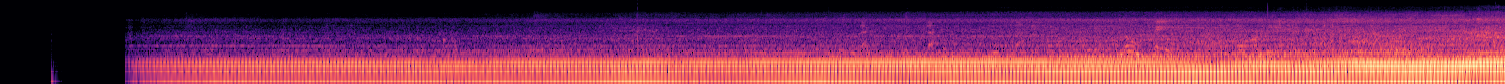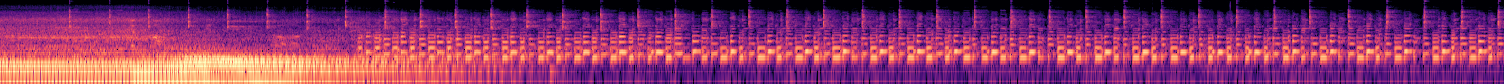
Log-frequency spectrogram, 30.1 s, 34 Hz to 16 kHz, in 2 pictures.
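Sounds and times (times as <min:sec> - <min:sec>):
engine running steadily: 0:01.3 - 0:30.0.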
